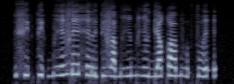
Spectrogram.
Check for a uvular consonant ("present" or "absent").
present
